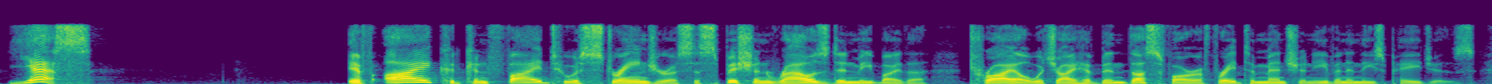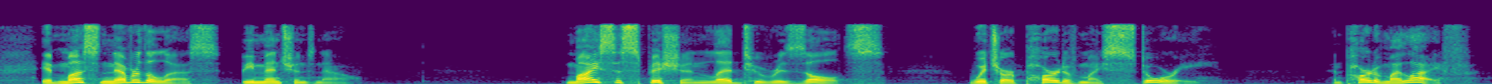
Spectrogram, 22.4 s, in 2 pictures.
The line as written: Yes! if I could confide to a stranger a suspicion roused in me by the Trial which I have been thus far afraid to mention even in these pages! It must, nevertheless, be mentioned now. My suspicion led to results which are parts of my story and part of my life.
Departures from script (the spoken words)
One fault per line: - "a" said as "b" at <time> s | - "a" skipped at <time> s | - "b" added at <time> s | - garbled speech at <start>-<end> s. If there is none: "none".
- "parts" said as "part" at 18.8 s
